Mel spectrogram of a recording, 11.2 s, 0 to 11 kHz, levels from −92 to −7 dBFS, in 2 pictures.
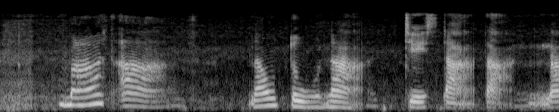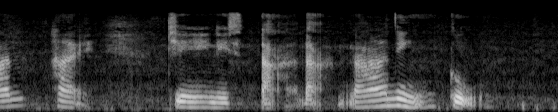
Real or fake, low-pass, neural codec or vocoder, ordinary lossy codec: fake; 7.2 kHz; codec, 16 kHz, 8 kbps, FreqCodec, smaller model; MP3, 96 kbps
